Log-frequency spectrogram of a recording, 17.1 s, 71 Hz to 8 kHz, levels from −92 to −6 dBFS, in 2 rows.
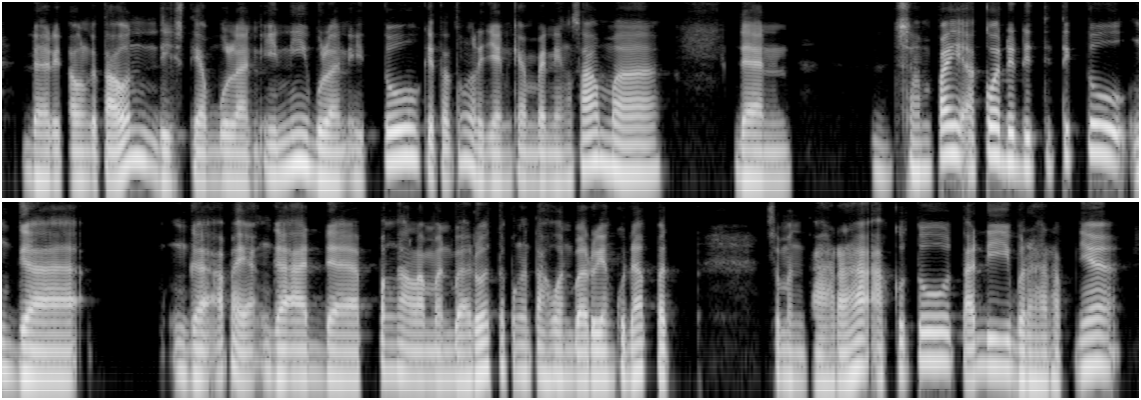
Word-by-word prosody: dari 110 -3 -1
tahun 110 0 0
ke 110 - -2
tahun 110 +11 +4 0.2
di 105 - +1
setiap 110 -1 -2
bulan 105 -2 0
ini, 140 +7 +2
bulan 110 -3 +2
itu, 170 - +2
kita 120 -3 -1
tuh 175 - -3
ngerjain 105 -2 -1
campaign 105 -1 -2
yang - - -7
sama," 135 -5 +2 0.6
dan 110 -1 0 0.8
sampai 150 +9 +2
aku 200 -2 +3
ada 170 - +5
di 150 - +1
titik 180 +4 -8
tuh 205 -5 +3
nggak 115 -4 +2 0.6
nggak 120 -3 -1
apa 125 +2 -2
ya 110 - 0
nggak 120 -2 +2
ada 110 -2 0 0.2
pengalaman 110 -3 0
baru 110 +5 +3
atau 145 - -7
pengetahuan 115 -2 -2
baru 110 +1 +3
yang 110 - -2
kudapat. 125 0 0 0.7
Sementara 105 +3 0
aku 135 - -4
tuh 175 -1 +1
tadi 145 +1 0
berharapnya 120 - -1
115 Hz, 145 wpm, -23 LUFS, 110-140 Hz, 0.8 s, ada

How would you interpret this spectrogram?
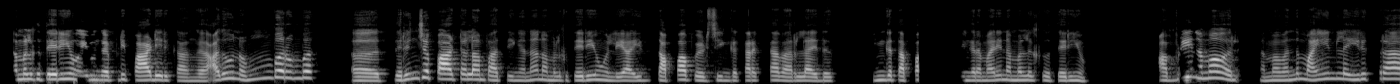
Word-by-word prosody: நம்மளுக்கு 245 +1 +1
தெரியும். 240 -1 +5
இவங்க 205 -1 -2
எப்படி 225 +4 -6
பாடியிருக்காங்க? 195 -5 +3 0.2
அதுவும் 270 -2 0
ரொம்ப 270 +9 -6 0.2
ரொம்ப 295 +1 0 0.6
அ - - +4 0.3
தெரிஞ்ச 255 +10 0
பாட்டெல்லாம் 240 -2 +6
பார்த்தீங்கன்னா, 190 +1 -3
நம்மளுக்கு 190 -1 -6
தெரியும் 205 +1 0
இல்லையா? 180 +1 0
"இது 180 - -11
தப்பா 220 +5 +3
போயிடுச்சு. 180 0 -4
இங்க 180 0 -7
கரெக்ட்‌டா 185 +1 -2
வரல. 180 +1 -1
இது 170 0 -5 0.5
இங்க 205 +1 0
தப்பாகுதுங்கிற" 190 -1 -7
மாதிரி 200 +3 -1
நம்மளுக்கு 195 -1 -3
தெரியும். 180 -3 -3 0.8
அப்டி 215 - 0
நம்ம 280 +1 +1 0.5
நம்ம 180 +2 -4
வந்து 220 +5 -3
மைண்ட்‌ல 250 +4 -1
இருக்கிற 250 +2 -5
200 Hz, 140 wpm, -23 LUFS, 185-240 Hz, 0.8 s, பாட்டெல்லாம்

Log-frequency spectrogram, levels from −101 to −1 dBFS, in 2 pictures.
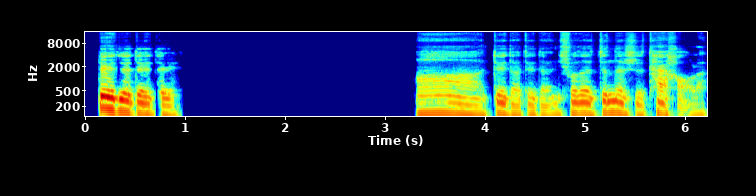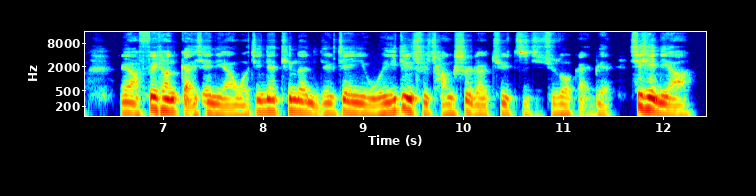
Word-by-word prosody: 对 175 -2 +10
对 145 -3 +4
对 125 -2 -1
对。 105 -3 -7 2.3
啊， 120 -4 -5
对 125 0 -2
的 105 -2 -8
对 105 +1 -9
的， 100 0 -11
你 115 - -12
说 125 +4 -5
得 125 -2 -1
真 130 +5 -3
的 130 -3 -1
是 110 0 -9
太 120 +4 -5
好 110 - -10
了， 115 -2 -14 0.3
哎 125 - -3
呀， 120 -2 -1
非 140 +11 +5
常 155 -2 +5
感 - - -3
谢 130 -2 -2
你 115 -2 0
啊， 105 0 -6
我 105 0 -7
今 140 +6 -2
天 145 -1 +3
听 150 - +1
了 135 - +1
你 120 -3 -1
这 115 +4 -8
个 120 - -4
建 125 +2 +1
议， 120 - +1
我 105 +1 -1
一 130 +4 +3
定 160 -1 +7
去 120 - -5
尝 105 +1 -7
试 120 +4 -3
着 105 -1 -6
去 110 +1 -6
自 105 +2 -5
己 100 -1 -15
去 105 +4 -12
做 110 -2 -6
改 105 - -16
变， 105 -2 -12 0.2
谢 195 - +3
谢 170 -2 +10
你 120 - +4
啊。 105 0 -7
115 Hz, 260 characters per minute, -22 LUFS, 105-125 Hz, 2.3 s, 对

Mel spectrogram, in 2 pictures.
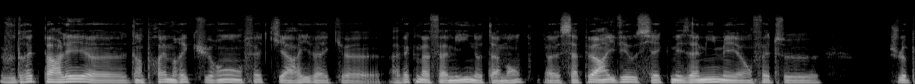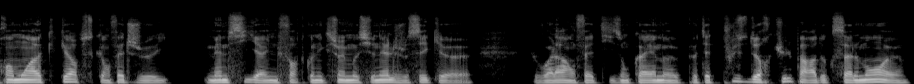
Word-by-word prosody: Je 105 - -7
voudrais 100 +7 -1
te 120 - -20
parler, 120 +4 +4
heu, 95 -5 -1
d'un 95 +1 -2
problème 110 +2 -1
récurrent, 105 0 -1
en - - 0
fait, 105 +1 -6
qui 100 - -4
arrive 95 +3 -1
avec, 85 0 -6
heu, 80 -1 -6
avec 105 +5 -6
ma 105 -5 +3
famille 95 +3 +2
notamment. 90 +1 -1 0.2
Heu, 85 0 -2
ça 95 +3 0
peut 110 +5 +2
arriver 105 +1 +2
aussi 105 -2 -1
avec 100 -1 -2
mes 100 -2 +1
amis 110 +3 +4
mais, 95 -5 +2
en 85 -1 -3
fait, 95 +1 -5
heu, 85 0 -5 0.7
je 105 - -5
le 100 - +1
prends 105 +3 +1
moins 105 0 +7
à - - +3
c 100 - -15
cœur, 120 -2 +2
parce 110 - -8
qu'en 90 -4 -5
fait 100 0 -1
je 90 -1 -3
i 90 - -8 0.4
même 100 +1 +4
s'il 110 - -3
y 105 - +1
a 95 - +2
une 90 -1 +1
forte 95 +1 -6
connexion 95 +1 0
émotionnelle, 95 +2 +3
je 85 -2 -4
sais 100 +4 -2
que 85 -3 -5 0.6
que - - -13
voilà, 90 +3 +1
en 85 -2 -1
fait, 90 0 -5
ils 90 0 -5
ont 90 - 0
quand 95 - -2
même, 95 0 +4
heu, 85 -1 -1
peut-être 95 0 -3
plus 135 -3 -7
de 115 - +4
recul 110 +7 -1
paradoxalement, 100 +1 +3
heu, 90 -2 -2
95 Hz, 225 wpm, -25 LUFS, 90-105 Hz, 0.7 s, moins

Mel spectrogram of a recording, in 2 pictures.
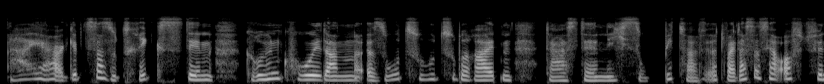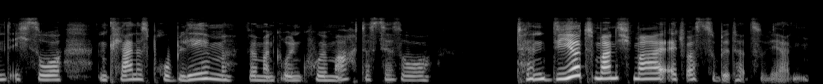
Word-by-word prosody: Ah - - -6
ja, 245 -2 -1
gibt's 230 +3 -5
da 300 - +2
so 210 -8 -4
Tricks, 220 +9 -5
den 210 -2 0 0.3
Grünkohl 215 -1 +1
dann 195 -1 0
so 190 +6 -6
zuzubereiten, 215 -5 -2 0.3
dass 180 0 -4
der 180 -2 -3
nicht 180 +1 -3
so 155 - -9
bitter 245 +2 -6
wird? 205 +2 -8
Weil 180 - +4
das 225 +4 -2
ist 305 - -4
ja 250 - 0
oft, 260 - -2
finde 230 -1 -4
ich, 230 - -4
so 210 -1 0 0.4
'n 210 - -5
kleines 225 +3 +1
Problem, 210 +2 -1
wenn 200 -1 -4
man 185 -1 -2
Grünkohl 190 +1 -5
macht, 220 +6 -4
dass 215 - -6
der 225 - -6
so 195 -3 -7 0.9
tendiert 255 - +8
manchmal, 270 -2 +6
etwas - - -3
zu - - -8
bitter - - -7
zu - - -10
werden. 265 -2 -11
215 Hz, 155 wpm, -24 LUFS, 195-245 Hz, 0.9 s, tendiert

